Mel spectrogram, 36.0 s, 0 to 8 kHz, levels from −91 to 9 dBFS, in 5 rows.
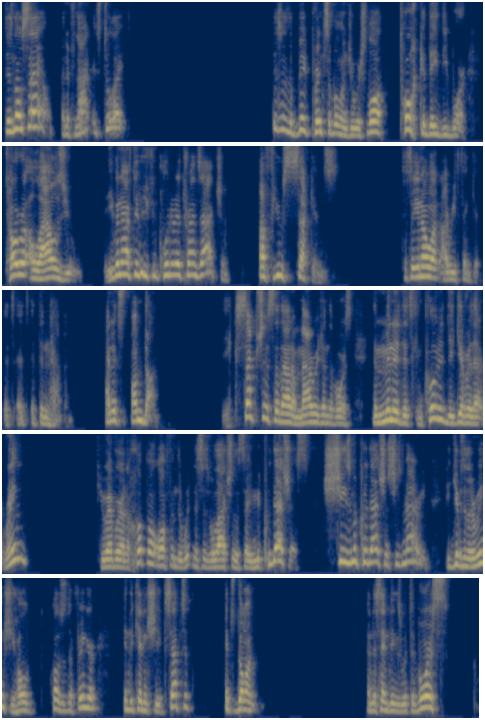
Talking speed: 170 wpm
